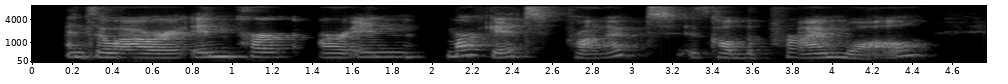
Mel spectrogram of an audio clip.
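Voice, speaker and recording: Speaking at a fairly slow pace, a woman uses a medium-pitched voice. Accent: American. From Southern California. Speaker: sustainability executive. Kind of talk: interview.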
